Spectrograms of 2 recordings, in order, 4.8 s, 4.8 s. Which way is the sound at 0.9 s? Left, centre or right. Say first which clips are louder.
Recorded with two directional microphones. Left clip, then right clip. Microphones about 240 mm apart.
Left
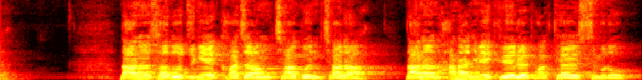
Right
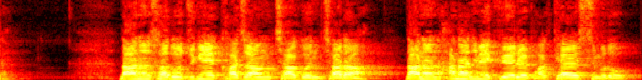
Right 2 dB; centre.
